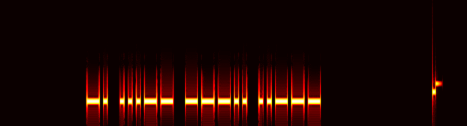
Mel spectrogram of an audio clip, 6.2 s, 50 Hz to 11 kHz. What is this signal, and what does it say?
Morse code, heard as a keyed tone, about 22 wpm, 700 Hz. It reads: N382
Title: Common Cut Numbers - 4-Digit 22wpm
